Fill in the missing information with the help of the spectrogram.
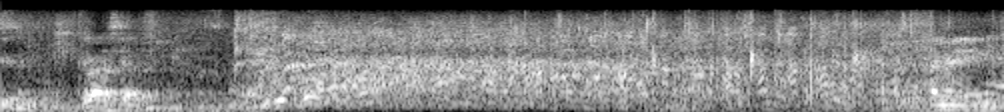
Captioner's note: laughs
